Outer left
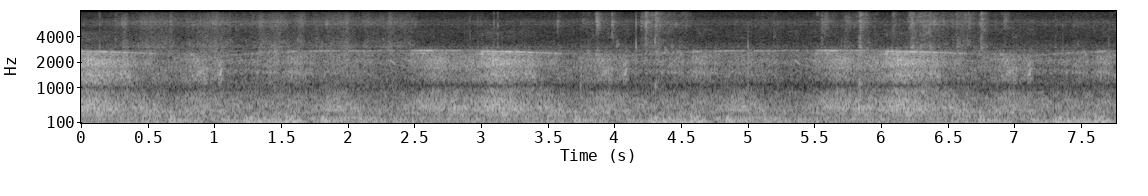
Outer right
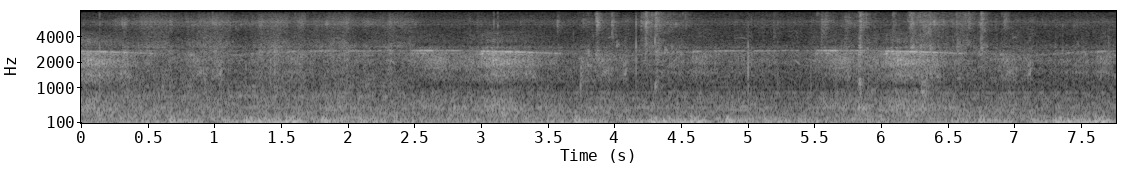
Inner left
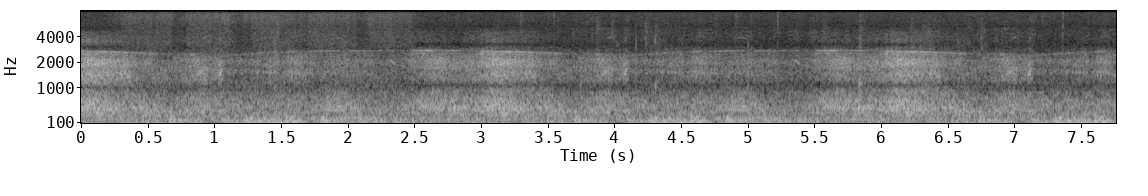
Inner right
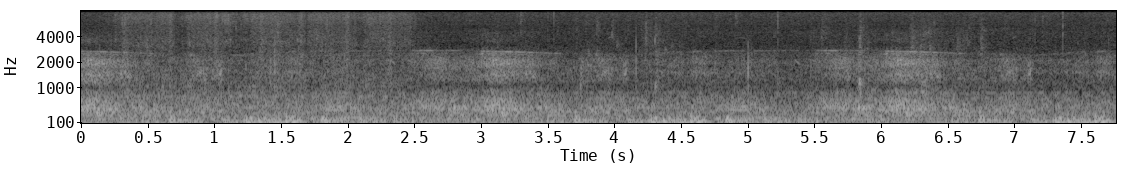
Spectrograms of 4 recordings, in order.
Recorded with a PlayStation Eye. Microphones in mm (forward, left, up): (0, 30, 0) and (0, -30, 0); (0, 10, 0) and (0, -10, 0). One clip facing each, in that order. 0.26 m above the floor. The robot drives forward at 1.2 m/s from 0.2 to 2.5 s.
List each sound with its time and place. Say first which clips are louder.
0.0 s an aircraft: outer left 9 dB, inner left 8 dB; 45° left (ahead or behind); by 7.8 s 40° left (ahead or behind)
